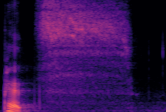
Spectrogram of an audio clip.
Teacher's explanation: So the morpheme S has a variation in its sound when it is in the plural form, but it is different in the plural again when it comes to another word, pets. Pets is the s is pronounced, or the phoneme is s and not z. Okay, it is not z as of the voiced sound. It is a voiceless sound. Pets, it's voiceless.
